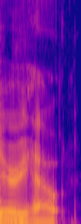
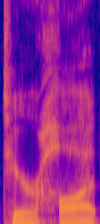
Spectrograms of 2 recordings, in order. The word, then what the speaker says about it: Terre Haute: Terry Hout. Yeah. Terry Hout. Terry Hout, Indiana. Yeah. I didn't even know how to pronounce it for the longest time. I thought it was like Terre Haute or something.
